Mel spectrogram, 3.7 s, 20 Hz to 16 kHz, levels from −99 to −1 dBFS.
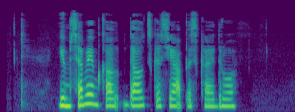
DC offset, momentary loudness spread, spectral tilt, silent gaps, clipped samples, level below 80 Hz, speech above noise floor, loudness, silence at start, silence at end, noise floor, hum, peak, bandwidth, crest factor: under 0.1%; 9 LU; -5 dB/octave; none; under 0.1%; -74 dBFS; 50 dB; -22 LUFS; 0.75 s; 0.75 s; -72 dBFS; none; -4 dBFS; 10.5 kHz; 18 dB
